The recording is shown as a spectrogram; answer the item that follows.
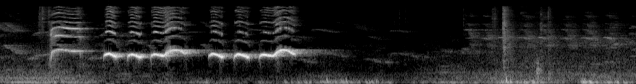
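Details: White-cheeked laughingthrush kept as a singing cage bird, song meant to provoke a rival into fighting: a rising whistle, then a rapid run of six loud warbled, wavering notes, followed by faint background noise.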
